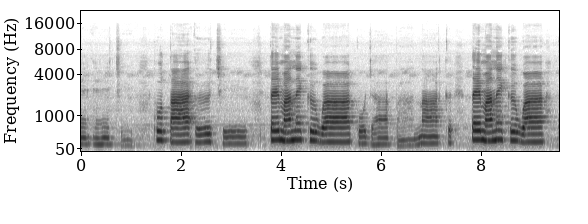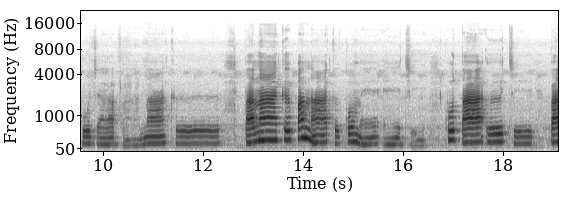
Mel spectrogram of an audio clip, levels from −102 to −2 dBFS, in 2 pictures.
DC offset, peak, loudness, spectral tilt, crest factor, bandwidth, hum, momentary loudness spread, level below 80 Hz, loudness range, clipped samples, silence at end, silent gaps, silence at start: under 0.1%; -4 dBFS; -22 LUFS; -7 dB/octave; 20 dB; 9.4 kHz; none; 17 LU; -74 dBFS; 5 LU; under 0.1%; 0 s; none; 0 s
